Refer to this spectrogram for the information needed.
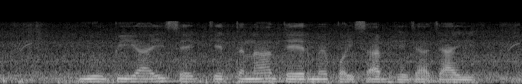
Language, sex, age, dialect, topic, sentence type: Bhojpuri, female, 18-24, Northern, banking, question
